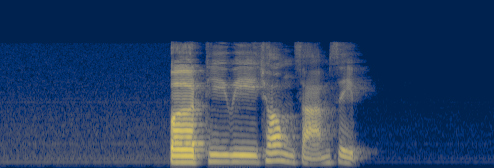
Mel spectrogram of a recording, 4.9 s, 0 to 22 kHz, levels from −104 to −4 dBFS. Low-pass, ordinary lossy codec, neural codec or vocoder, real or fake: none; none; none; real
